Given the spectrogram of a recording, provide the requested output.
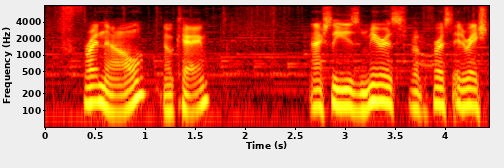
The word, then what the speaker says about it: Fresnel: Fun fact, President himself pronounced Fresnel.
